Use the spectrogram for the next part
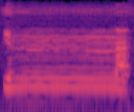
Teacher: ia tuh ada agak keluar dari hidung sini contohnya adalah Inna ini bunyi bergetar temen-temen jadi berdengung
